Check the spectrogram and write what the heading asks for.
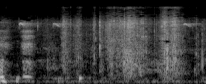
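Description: Dry leaf litter and loose soil rustling and crackling as hands dig and rummage through it, with two brief high chirps, one near the start and one near the end.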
